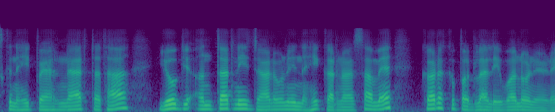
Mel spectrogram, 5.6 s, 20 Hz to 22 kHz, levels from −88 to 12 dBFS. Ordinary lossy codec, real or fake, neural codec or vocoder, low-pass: none; fake; codec, 16 kHz, 0.3 kbps, FocalCodec; none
